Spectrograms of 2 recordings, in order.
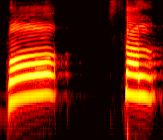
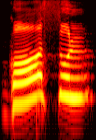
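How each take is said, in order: First: The s is followed by an a vowel. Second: The s is followed by a u vowel. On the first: "Bisa saja dia baca" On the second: "Kalau orang yang tidak tahu, bisa saja dia baca"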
